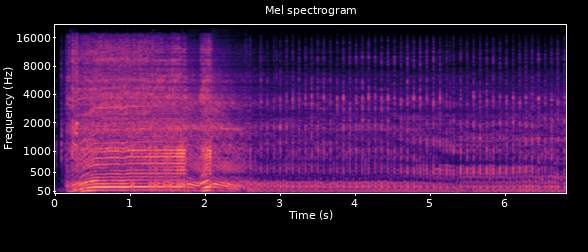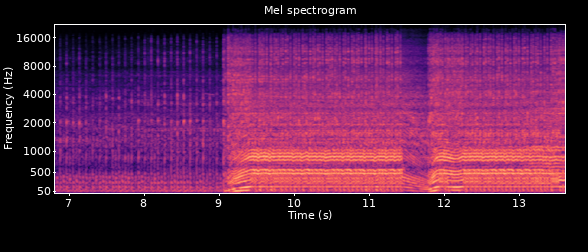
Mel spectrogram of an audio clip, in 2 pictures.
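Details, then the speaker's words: 2018 Stihl Kombi KM 131 R four-stroke power head, start on primer bulb and choke: catches, revs high, drops to a steady even idle, revs cleanly again; sounds different from old two-strokes but runs normally. "A little bit different sound than the old 2 strokes, but still does a great job."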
